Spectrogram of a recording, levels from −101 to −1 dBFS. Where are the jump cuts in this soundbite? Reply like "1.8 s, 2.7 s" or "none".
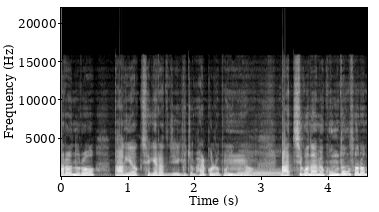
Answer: none

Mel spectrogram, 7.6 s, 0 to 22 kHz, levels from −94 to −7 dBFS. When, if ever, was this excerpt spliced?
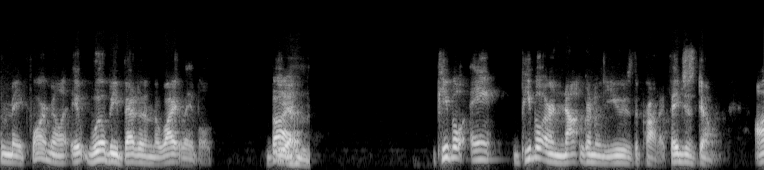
none

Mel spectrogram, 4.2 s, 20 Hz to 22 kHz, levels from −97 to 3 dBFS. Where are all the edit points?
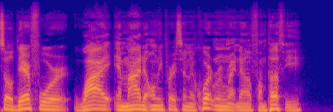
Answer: none

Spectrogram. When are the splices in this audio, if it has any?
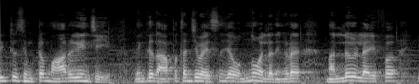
1.2 s

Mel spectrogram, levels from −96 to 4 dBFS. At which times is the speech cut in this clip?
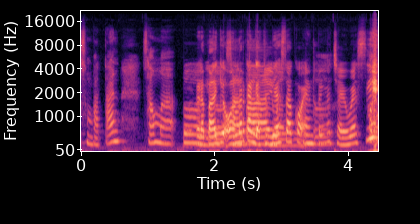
1.5 s

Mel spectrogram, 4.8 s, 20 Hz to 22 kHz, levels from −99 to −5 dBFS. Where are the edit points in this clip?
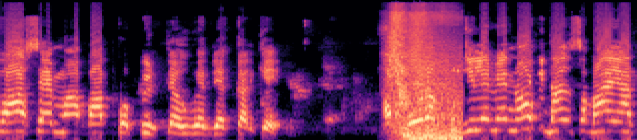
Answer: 2.9 s

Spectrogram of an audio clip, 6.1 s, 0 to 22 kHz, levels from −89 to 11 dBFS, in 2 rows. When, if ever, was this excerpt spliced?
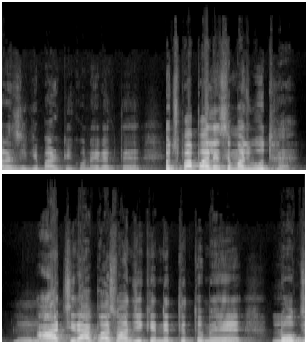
1.6 s

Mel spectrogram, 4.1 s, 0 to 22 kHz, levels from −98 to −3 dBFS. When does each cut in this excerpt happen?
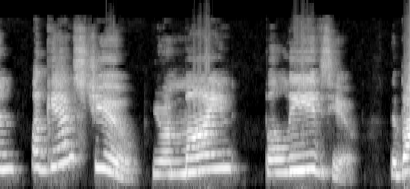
1.4 s

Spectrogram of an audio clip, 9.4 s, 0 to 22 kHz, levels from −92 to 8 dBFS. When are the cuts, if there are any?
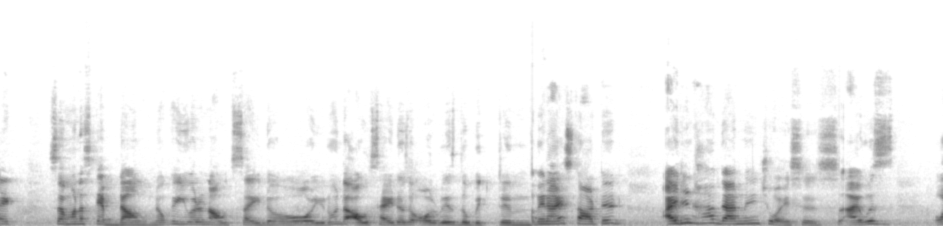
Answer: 5.3 s, 8.4 s

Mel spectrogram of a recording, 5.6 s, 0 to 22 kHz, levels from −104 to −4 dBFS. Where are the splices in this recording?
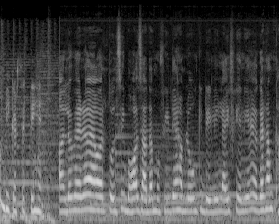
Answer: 1.2 s

